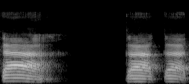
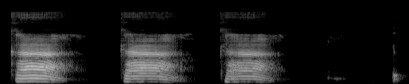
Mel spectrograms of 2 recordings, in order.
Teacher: Huruf kaf, kaf itu dia punya salah satunya adalah sifat hams. Hames itu ketika diucapkan ada keluar ya, keluar aliran udara beserta dengan suara yang dikeluarkan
